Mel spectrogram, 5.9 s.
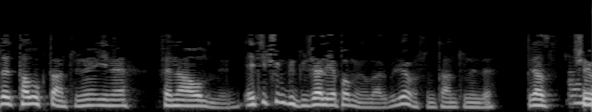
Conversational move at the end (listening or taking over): listening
